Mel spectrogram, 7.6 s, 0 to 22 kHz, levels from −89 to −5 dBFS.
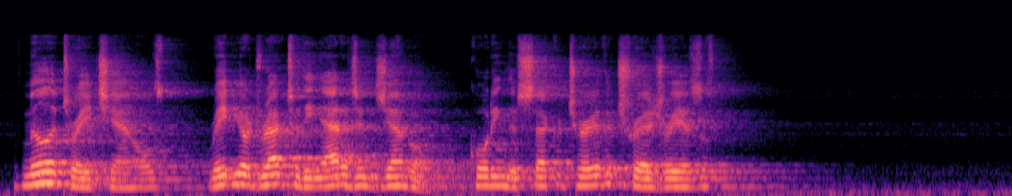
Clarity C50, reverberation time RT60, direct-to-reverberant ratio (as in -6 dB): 8.5 dB, 1.5 s, 6.5 dB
